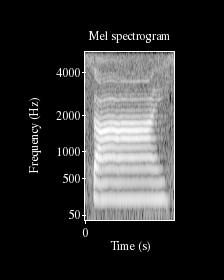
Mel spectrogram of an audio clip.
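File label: "daai3", Cantonese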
